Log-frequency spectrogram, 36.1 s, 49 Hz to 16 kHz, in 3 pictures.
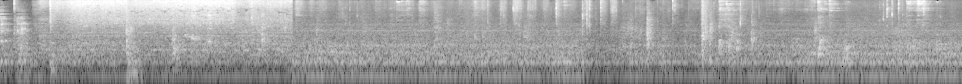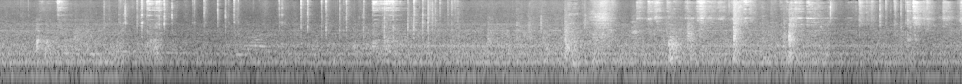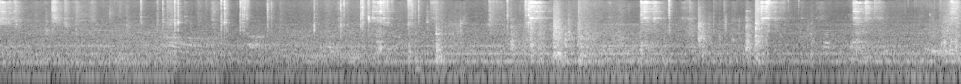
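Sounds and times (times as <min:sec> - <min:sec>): water running into sink: 0:00.5 - 0:03.7.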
